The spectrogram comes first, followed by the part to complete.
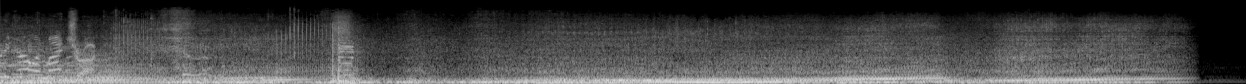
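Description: Lifted SUV mud truck's engine revving as it drives across a dirt field, its pitch climbing and falling several times with the throttle. Voices are heard briefly near the start.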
